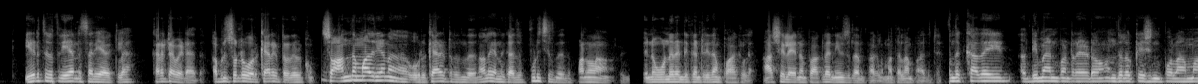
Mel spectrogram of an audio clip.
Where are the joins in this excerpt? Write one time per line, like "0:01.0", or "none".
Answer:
0:03.1
0:06.2
0:07.5
0:09.4

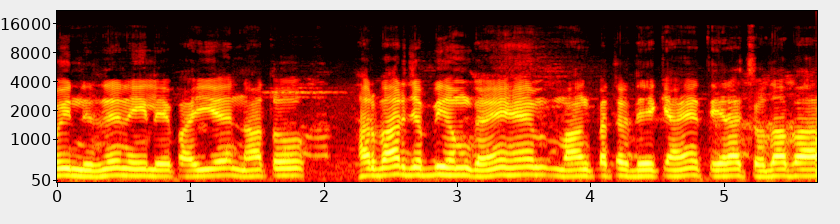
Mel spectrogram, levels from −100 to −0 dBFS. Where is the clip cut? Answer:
none

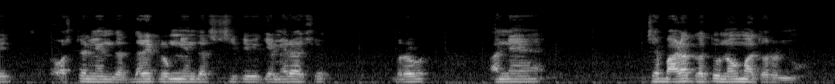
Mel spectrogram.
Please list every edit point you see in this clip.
none

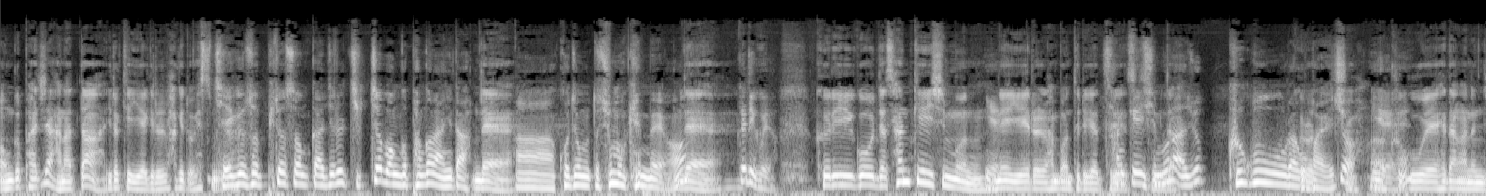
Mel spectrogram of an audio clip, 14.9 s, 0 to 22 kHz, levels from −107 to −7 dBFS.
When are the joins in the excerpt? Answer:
none

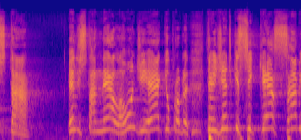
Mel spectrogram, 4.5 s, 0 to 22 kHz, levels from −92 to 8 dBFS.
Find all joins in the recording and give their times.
none

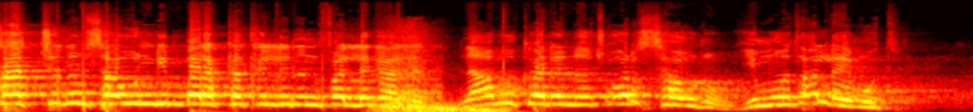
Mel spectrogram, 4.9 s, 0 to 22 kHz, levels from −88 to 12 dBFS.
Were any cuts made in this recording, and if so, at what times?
0:02.2

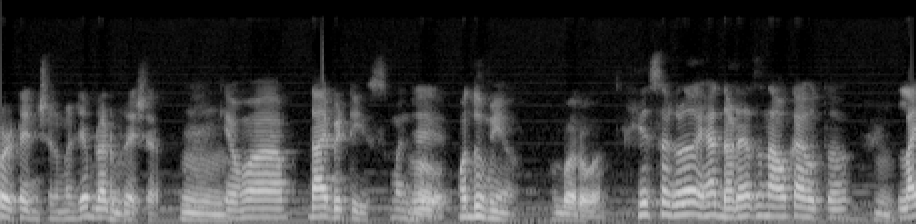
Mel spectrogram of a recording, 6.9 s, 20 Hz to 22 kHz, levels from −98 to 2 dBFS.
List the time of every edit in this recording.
none

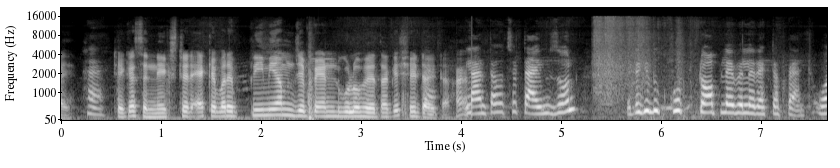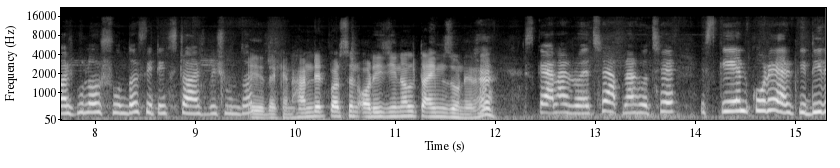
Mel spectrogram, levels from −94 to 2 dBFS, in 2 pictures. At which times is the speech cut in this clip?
0:04.1
0:12.2

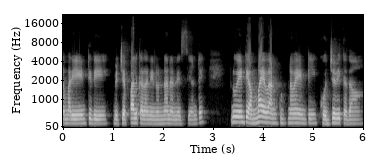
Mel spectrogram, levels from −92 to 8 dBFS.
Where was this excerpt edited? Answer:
none

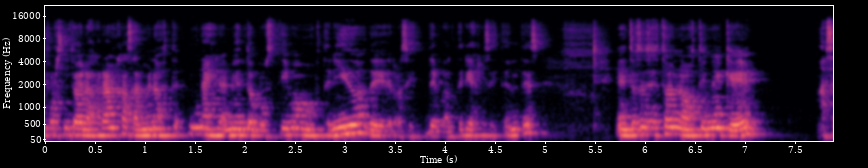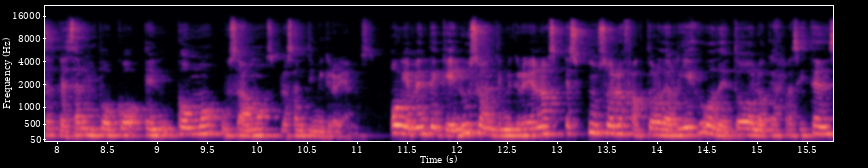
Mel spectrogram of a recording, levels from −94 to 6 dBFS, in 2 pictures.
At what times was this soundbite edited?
none

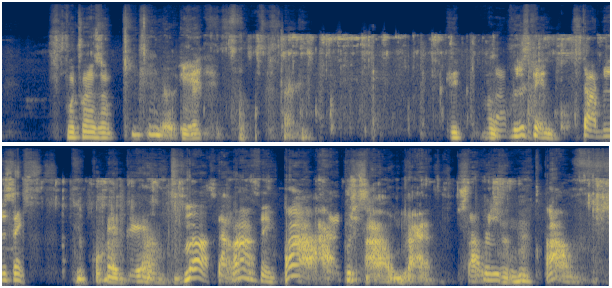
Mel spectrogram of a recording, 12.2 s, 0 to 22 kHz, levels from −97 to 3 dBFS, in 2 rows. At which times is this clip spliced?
none

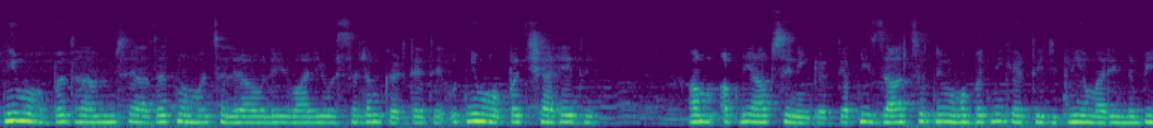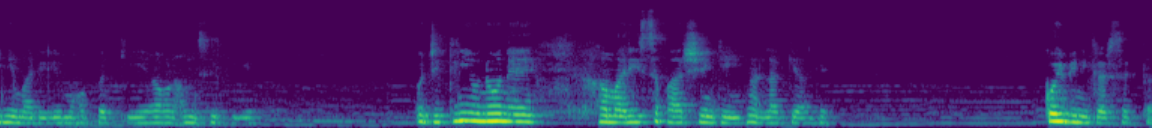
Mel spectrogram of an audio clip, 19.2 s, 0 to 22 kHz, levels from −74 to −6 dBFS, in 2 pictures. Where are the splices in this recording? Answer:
none

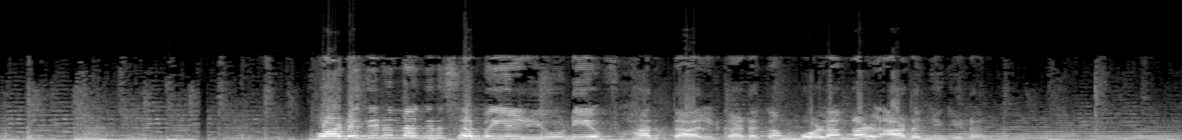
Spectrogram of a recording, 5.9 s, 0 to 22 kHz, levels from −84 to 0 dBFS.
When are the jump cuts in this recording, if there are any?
0:01.0

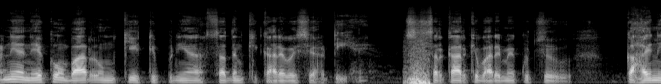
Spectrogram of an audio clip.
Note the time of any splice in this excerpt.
0:04.2

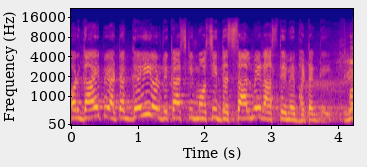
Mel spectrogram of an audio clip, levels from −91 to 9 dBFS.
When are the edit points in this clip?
none

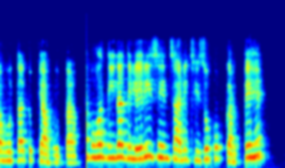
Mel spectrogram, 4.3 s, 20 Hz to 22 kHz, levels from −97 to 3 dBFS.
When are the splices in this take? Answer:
0:01.3

